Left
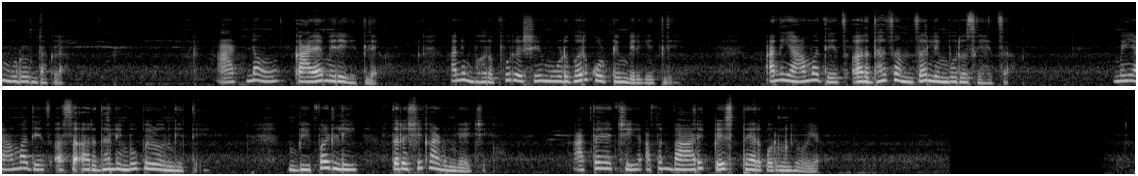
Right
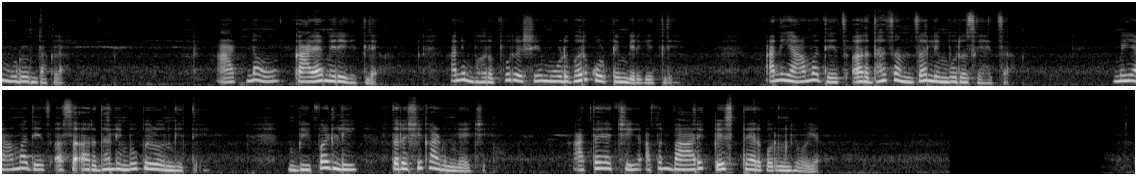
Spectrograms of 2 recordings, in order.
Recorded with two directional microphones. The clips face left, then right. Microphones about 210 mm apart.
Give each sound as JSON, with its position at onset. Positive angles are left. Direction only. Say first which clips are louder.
{"t": 0.2, "sound": "a sound", "louder": "right 4 dB", "side_deg": -45}
{"t": 2.1, "sound": "speech", "louder": "right 5 dB", "side_deg": -45}
{"t": 11.2, "sound": "a woman's voice", "louder": "right 5 dB", "side_deg": -40}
